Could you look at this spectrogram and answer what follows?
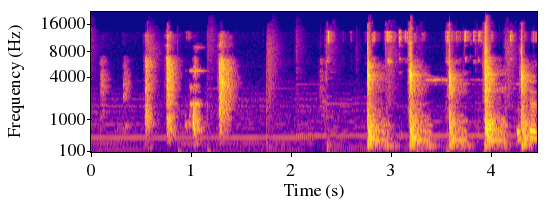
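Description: Dry ginger (sunth) pounded in a mortar: a run of sharp, close thuds in two bursts, first lighter strikes, then after a short pause a series of heavier, louder blows, no speech.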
